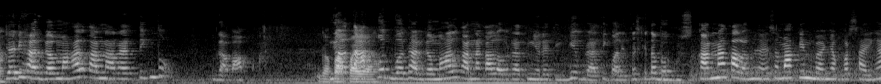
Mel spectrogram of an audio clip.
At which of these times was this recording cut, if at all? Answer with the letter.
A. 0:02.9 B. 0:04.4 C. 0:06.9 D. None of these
C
